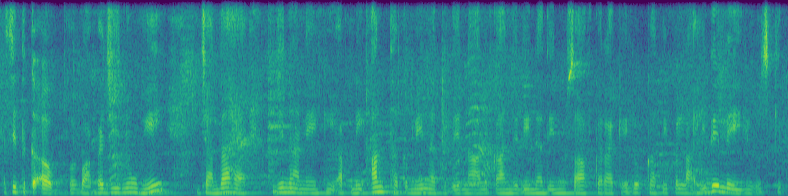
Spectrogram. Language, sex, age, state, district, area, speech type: Punjabi, female, 30-45, Punjab, Kapurthala, urban, spontaneous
